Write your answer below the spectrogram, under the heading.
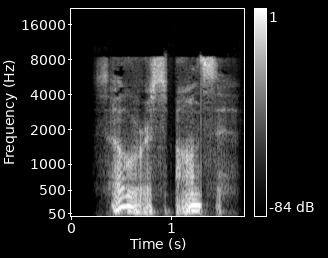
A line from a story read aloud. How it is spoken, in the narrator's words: he purred in a voice she'd never heard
